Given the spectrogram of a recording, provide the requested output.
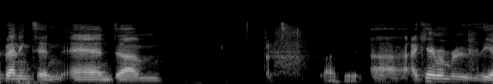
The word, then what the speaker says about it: Bennington: He called him Barrington. Yeah, it's Chester Bennington and I can't remember the other names.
